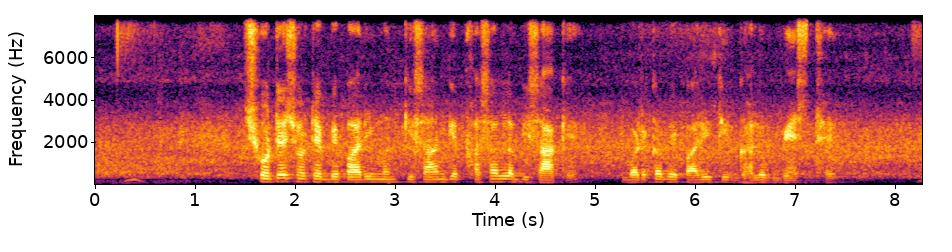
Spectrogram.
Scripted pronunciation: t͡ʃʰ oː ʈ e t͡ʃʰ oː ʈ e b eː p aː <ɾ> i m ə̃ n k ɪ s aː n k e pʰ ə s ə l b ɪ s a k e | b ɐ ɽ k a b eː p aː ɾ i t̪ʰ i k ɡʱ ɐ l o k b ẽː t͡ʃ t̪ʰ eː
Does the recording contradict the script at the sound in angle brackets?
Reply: no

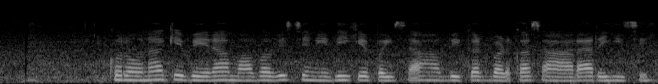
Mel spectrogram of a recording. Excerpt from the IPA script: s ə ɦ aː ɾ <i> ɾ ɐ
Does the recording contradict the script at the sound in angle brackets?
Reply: yes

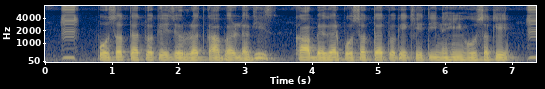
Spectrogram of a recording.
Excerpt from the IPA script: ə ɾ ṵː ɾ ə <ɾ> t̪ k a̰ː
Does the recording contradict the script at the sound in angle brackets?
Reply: yes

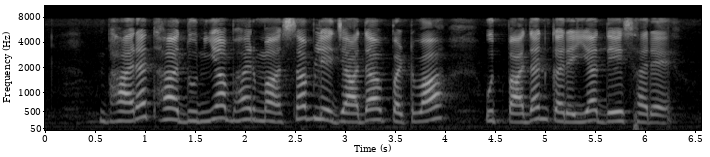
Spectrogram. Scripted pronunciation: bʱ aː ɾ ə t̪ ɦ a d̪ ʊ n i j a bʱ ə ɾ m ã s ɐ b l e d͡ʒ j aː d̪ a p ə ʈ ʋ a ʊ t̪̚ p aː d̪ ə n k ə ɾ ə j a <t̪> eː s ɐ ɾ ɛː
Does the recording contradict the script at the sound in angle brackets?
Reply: yes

